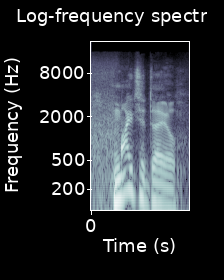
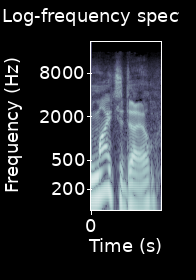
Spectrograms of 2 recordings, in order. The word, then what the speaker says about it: Miterdale: Which would mean that the pronunciation is mitre, like in a bishop's hat, or the corner of a frame, as I know it, mitring.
